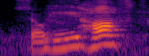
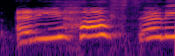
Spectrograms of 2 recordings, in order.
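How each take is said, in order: First: Said in the usual way. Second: High, loud, breathless last huff; one final desperate blow; exhausted huff. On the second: Acted. Wolf's last effort at the brick house, straining and breathless. Wolf gasping from blowing.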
